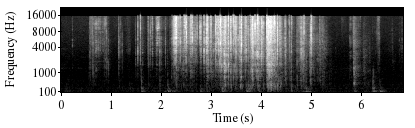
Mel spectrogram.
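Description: Foil wrapper of a Panini Mosaic football card pack being torn open and crinkled by hand. The crackling is loudest in the middle few seconds, then fades to a few small rustles.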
